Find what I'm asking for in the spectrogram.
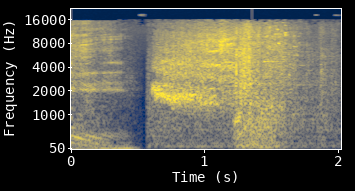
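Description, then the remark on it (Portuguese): A car crash: a low engine rumble cuts off abruptly, followed by a loud, harsh impact and shattering glass that rattles and scatters for over a second. “Bater o carro até vai.”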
